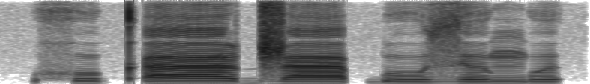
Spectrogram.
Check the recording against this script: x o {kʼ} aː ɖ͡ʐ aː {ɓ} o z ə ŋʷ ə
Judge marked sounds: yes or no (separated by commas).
yes, yes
